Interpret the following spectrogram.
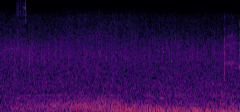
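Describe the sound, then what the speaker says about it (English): Steady rain hiss fills the scene in the airport management game Sim Airport, a constant wash of noise with no voices over it. "People walking out in the rain boarding their plane."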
